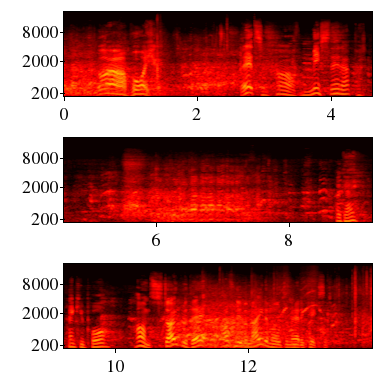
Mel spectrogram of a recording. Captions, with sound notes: Oh, boy. That's― oh. Messed that up. (EXHALES) OK. - Thank you, Paul. - Oh, I'm stoked with that. I've never made a more dramatic exit.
